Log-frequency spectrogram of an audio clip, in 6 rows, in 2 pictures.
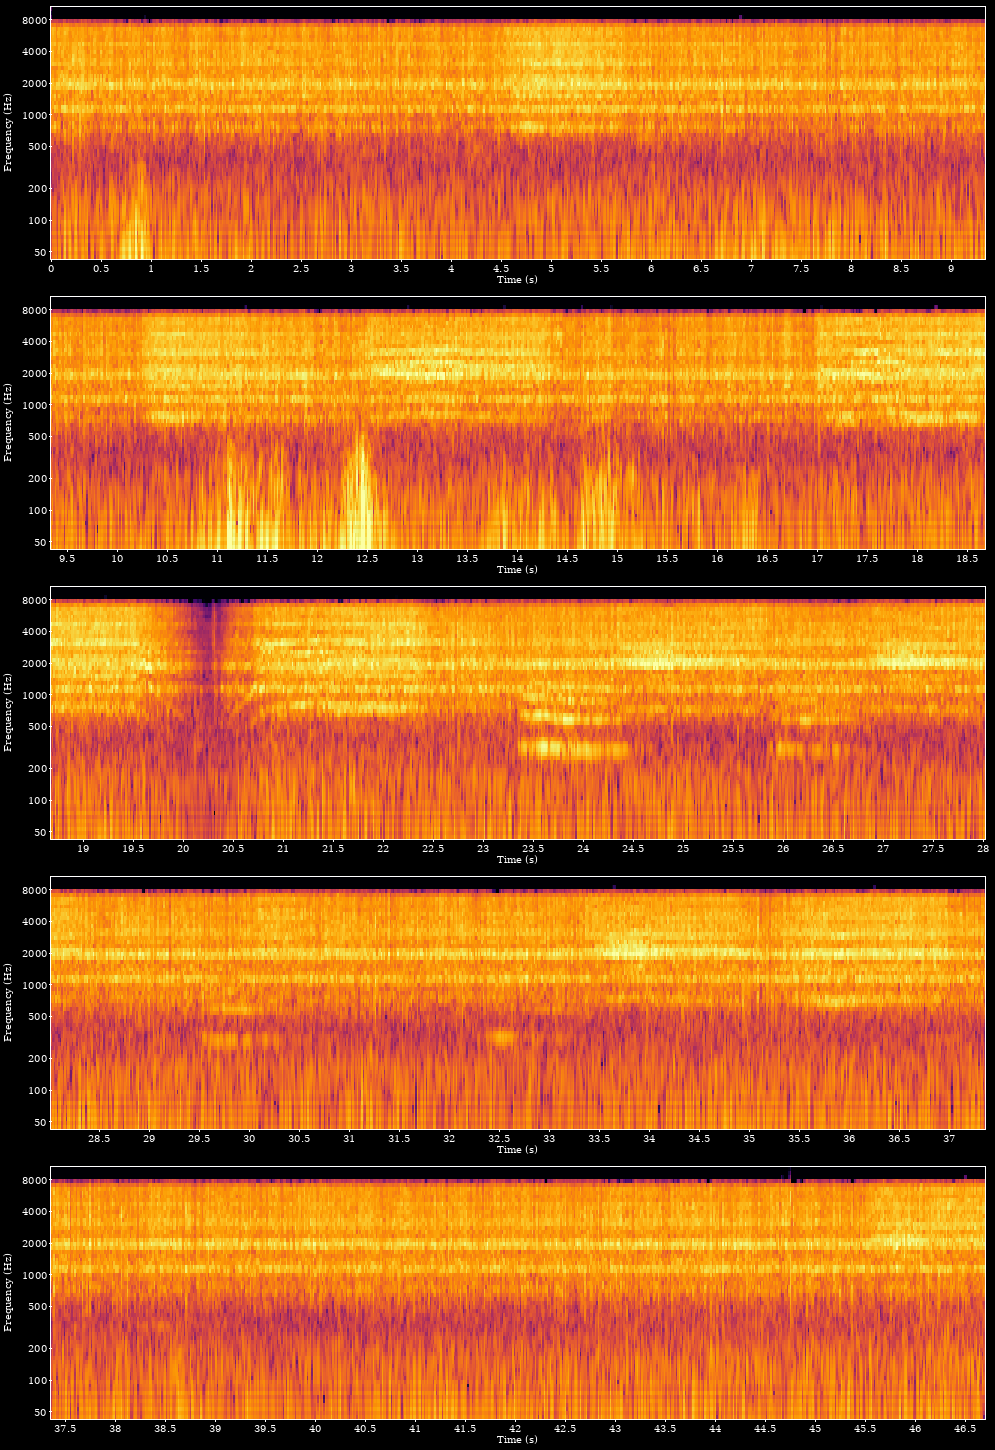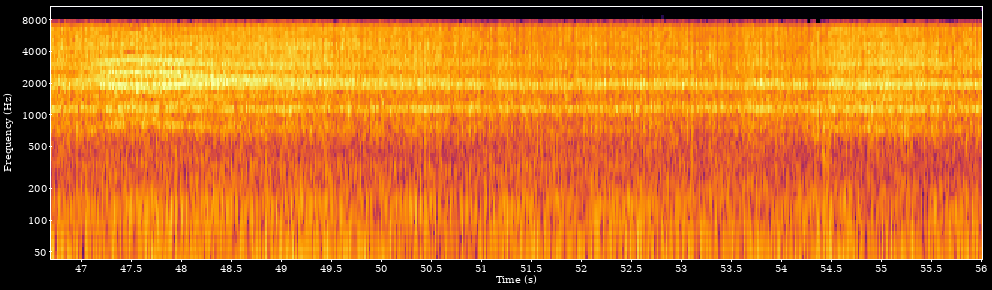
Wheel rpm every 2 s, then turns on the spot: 200, 200, 200, 200, 200, 200, 200, 200, 200, 150, 130, 200, 190, 190, 190, 190, 190, 190, 190, 190, 190, 190, 190, 190, 190, 190, 190, 190.
none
